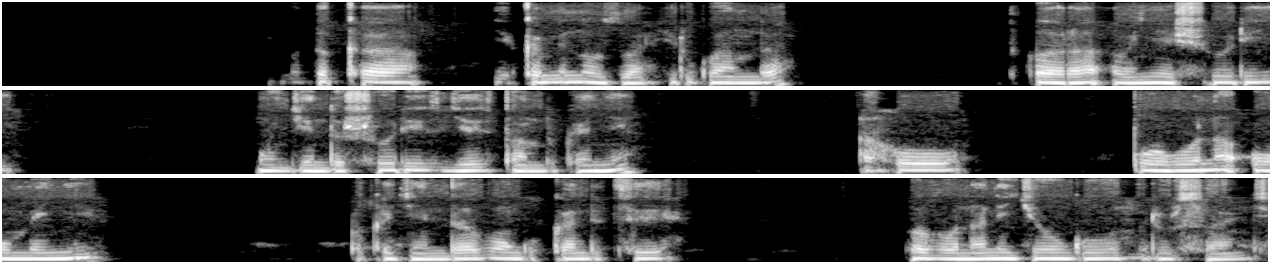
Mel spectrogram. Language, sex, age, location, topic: Kinyarwanda, female, 25-35, Huye, education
